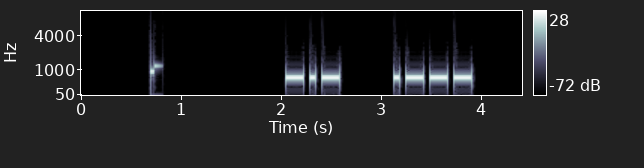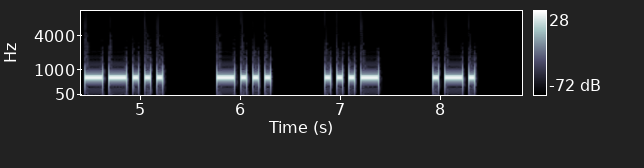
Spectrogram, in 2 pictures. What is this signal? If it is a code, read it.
Morse code, heard as a keyed tone, about 20 wpm, spaced as for 11 wpm, 700 Hz. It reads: KJ7BVR
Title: USA Call Signs - 6 Characters - 3x Character Spacing - 20wpm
